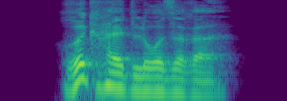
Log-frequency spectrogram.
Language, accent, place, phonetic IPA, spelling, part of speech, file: German, Germany, Berlin, [ˈʁʏkhaltloːzəʁə], rückhaltlosere, adjective, De-rückhaltlosere.ogg
- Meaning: inflection of rückhaltlos: 1. strong/mixed nominative/accusative feminine singular comparative degree 2. strong nominative/accusative plural comparative degree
